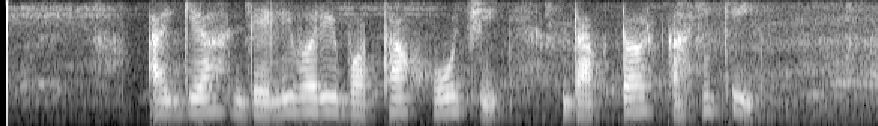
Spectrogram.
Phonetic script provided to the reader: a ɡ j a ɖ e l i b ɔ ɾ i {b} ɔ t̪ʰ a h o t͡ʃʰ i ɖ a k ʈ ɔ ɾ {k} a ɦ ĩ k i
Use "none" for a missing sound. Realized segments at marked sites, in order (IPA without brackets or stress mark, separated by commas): b, k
